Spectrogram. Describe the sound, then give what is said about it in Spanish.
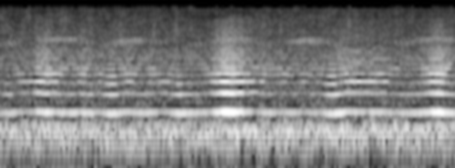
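A mosquito whines steadily, its thin, droning buzz rising and falling slightly in loudness as it hovers, with no voices present. “El paludismo, también conocido como malaria, es una infección provocada por un parásito que se transmite a través de la picadura de un mosquito, pero no cualquier mosquito.”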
